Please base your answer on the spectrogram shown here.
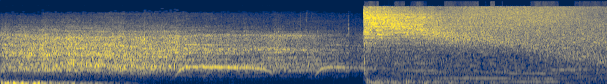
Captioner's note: crowd cheers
